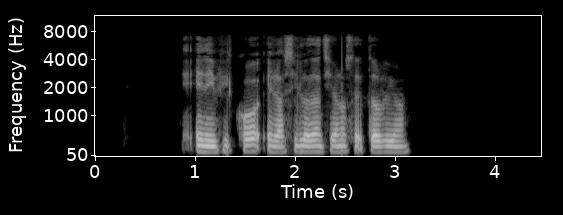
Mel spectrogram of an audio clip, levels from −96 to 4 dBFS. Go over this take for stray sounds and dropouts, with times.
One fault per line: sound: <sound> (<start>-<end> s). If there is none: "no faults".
no faults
